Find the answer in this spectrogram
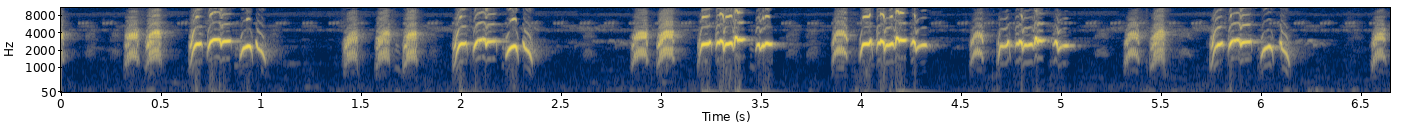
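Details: Lure recording of a sooty-headed bulbul: bubbly phrases of rapid chirps ending in a downslurred whistle, repeated in bursts with short pauses, nothing else audible.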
